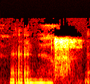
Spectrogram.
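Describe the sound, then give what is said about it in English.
A voice imitates the muffled, strangled scream of someone trapped in sleep paralysis: a strained, low moaning hum for under a second, then a breathy hiss of forced air and a brief grunt at the end. “And I'm screaming as loud as I can, and maybe at the most it comes out like that.”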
